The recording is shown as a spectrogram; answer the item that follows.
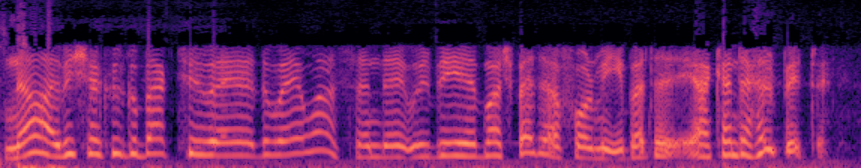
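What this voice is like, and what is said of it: Strange, hard-to-place foreign accent. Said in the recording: “speaking in a foreign language, basically, at least a foreign accent ... it's hard for them to place where it is and where it's from, and they say it's very strange sounding to them”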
